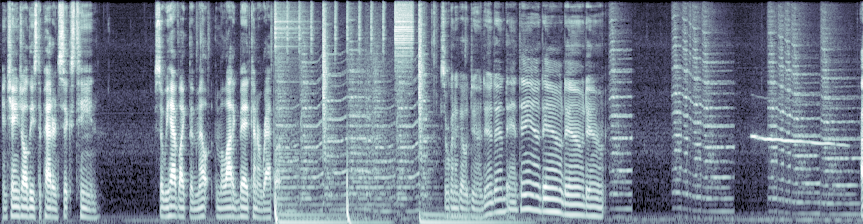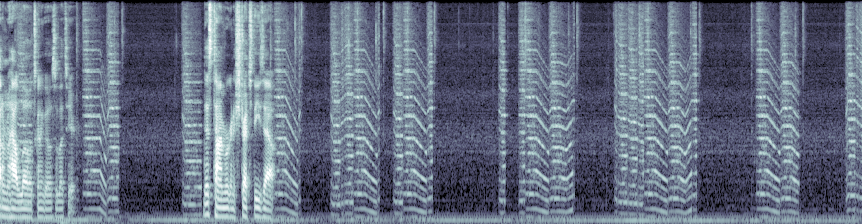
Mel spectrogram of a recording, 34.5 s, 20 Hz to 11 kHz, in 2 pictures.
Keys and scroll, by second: 4.1 ctrl+s.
